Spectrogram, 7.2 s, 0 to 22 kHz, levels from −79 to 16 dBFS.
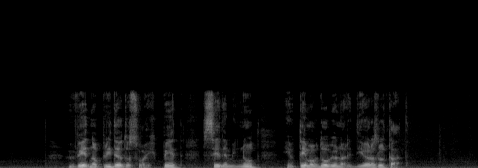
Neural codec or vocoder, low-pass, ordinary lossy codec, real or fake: none; 9.9 kHz; none; real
